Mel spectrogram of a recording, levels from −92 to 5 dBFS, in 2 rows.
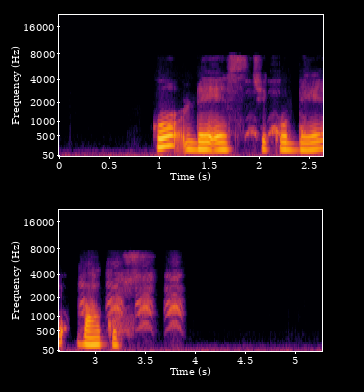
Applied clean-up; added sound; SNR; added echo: neural diffusion model UNIVERSE++.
